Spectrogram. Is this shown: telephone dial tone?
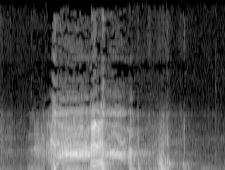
no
